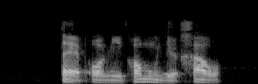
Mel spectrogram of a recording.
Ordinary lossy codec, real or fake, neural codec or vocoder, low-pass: MP3, 32 kbps; real; none; 10.8 kHz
